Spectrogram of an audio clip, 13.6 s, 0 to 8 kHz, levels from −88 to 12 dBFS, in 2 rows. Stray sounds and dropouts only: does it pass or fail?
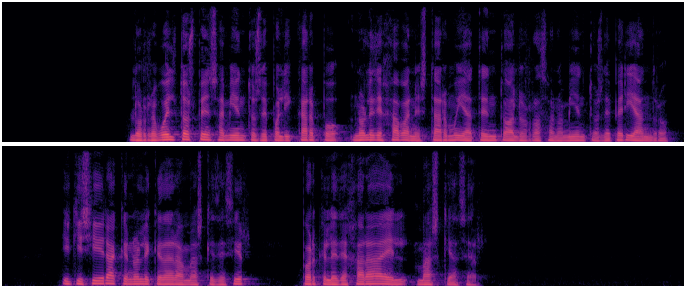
pass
